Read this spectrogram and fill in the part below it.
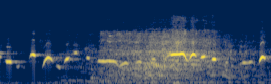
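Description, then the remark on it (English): Someone whistles a string of short, chirpy notes and quick upward slides, imitating birdsong, with a breathy, airy burst partway through. The whistling is fairly soft, with no talking. “They whistle everywhere they go.”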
